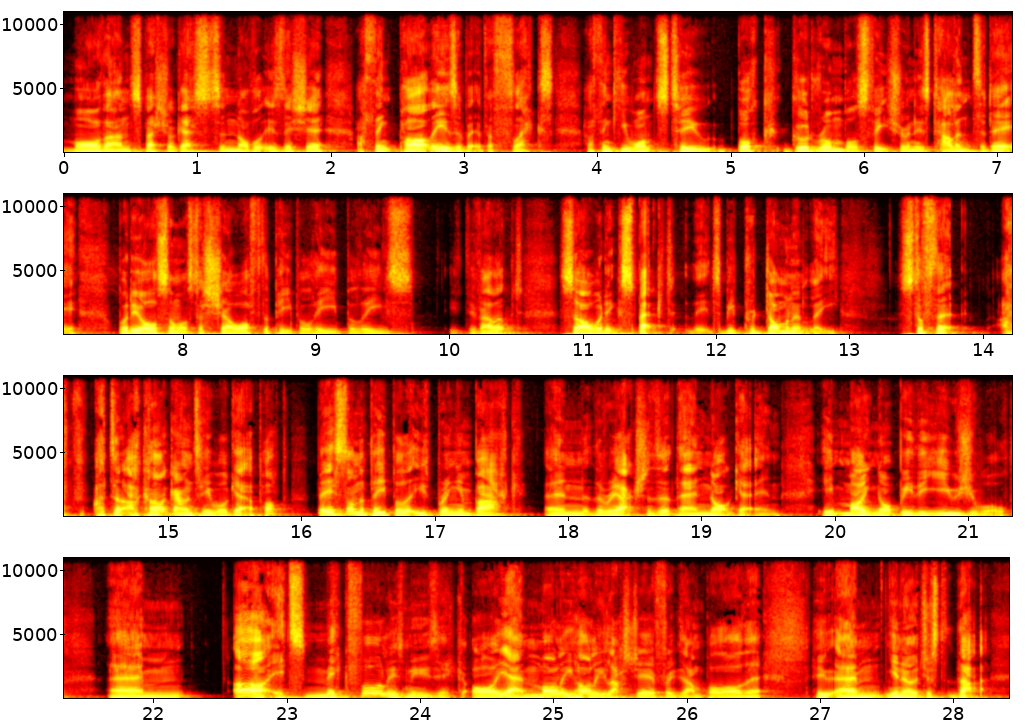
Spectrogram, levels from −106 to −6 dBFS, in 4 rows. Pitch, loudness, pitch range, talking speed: 125 Hz, -24 LUFS, 115-135 Hz, 225 wpm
